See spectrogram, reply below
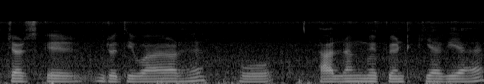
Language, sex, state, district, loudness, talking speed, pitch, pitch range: Hindi, male, Jharkhand, Sahebganj, -36 LUFS, 150 wpm, 135 Hz, 130-140 Hz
